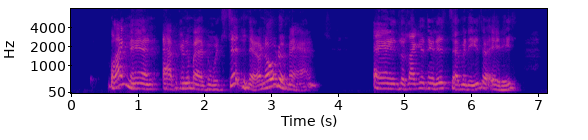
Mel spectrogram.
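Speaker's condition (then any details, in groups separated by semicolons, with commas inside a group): Deafness; brain damage from birth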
